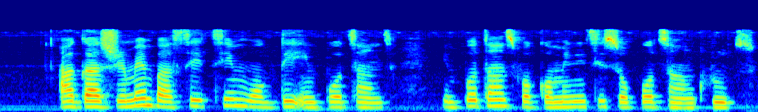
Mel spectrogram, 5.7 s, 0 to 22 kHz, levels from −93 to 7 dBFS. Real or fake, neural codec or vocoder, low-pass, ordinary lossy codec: real; none; 7.2 kHz; MP3, 96 kbps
